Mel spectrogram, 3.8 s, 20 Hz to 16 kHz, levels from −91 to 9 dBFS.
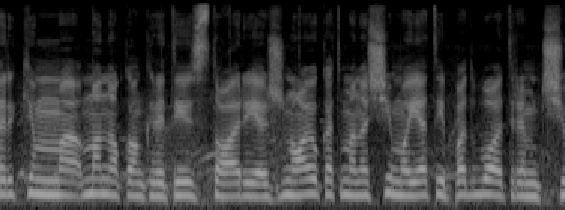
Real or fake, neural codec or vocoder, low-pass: real; none; 14.4 kHz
